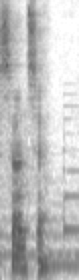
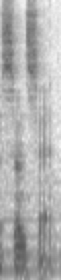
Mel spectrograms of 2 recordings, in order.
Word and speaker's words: sunset: Então repare, sun é a minha sílaba tônica. Set tá bem curto, não vai ser sunset, e sim sunset. Esse é muito rápido. Então, sunset, sunset. Você tem que dar ênfase no sun e não no set.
